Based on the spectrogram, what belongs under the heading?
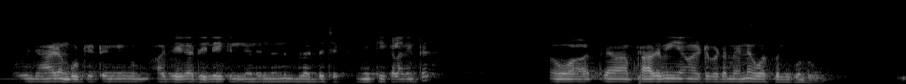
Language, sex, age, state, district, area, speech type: Malayalam, male, 45-60, Kerala, Kollam, rural, spontaneous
